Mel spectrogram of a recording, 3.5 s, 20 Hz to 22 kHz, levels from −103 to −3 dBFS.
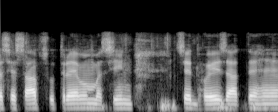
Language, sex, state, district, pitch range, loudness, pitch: Hindi, male, Bihar, Jahanabad, 120-125 Hz, -18 LUFS, 120 Hz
